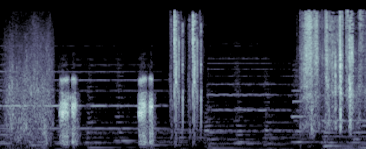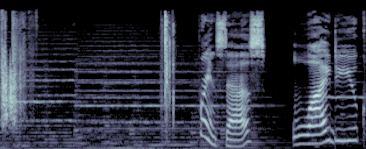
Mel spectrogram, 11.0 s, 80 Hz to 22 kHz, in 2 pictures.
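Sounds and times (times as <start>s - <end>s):
gentle sustained music: 0.0s - 10.9s
frog croaking in short raspy bursts: 2.1s - 2.4s
speech: 8.7s - 10.9s.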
